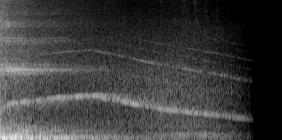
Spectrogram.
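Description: Channel end-card sound effect: a low rumble with a single tone that glides up and then slowly falls, cutting off abruptly just before the end.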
